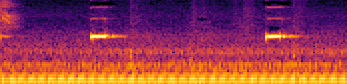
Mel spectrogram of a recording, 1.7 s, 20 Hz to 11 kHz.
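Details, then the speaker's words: Frymaster FMH222 electric fryer: contactor clicks as if cycling though not heating, then two short high beeps about 0.9 s apart over steady hum as it shows "Prob"; the computer controller, not the probe, is faulty; controller probe alarm. "it will suck it which shows like it's cycling but it's not even if you can hear the contactor closing and opening and in a few seconds it will show pro so the problem is"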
